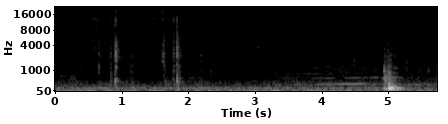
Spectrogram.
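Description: Tarot cards are shuffled quietly at close range, a few soft riffling flutters and light card slaps separated by pauses, ending in a louder thump.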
